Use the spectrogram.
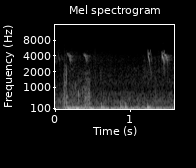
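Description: bird, crossbill calling

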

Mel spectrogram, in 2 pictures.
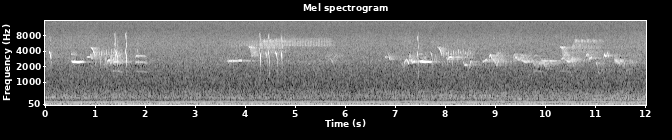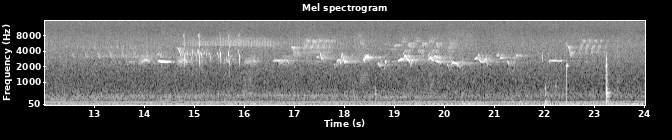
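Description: bird, crossbills calling

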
